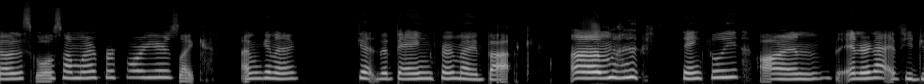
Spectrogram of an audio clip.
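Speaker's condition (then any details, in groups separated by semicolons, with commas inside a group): Cerebral palsy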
